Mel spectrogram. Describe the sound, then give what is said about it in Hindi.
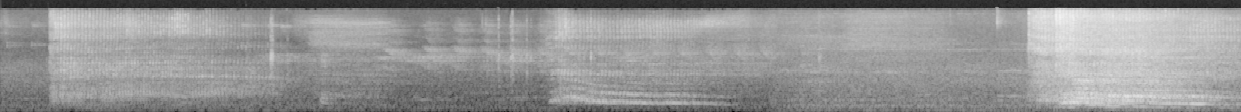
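A voice imitates a balloon deflating in three breathy, hissing bursts of air, one carrying a falling voiced squeal, with the final rush of hiss the loudest, made while breathing out and emptying the belly of air in a breathing game. “जैसे जैसे हम हवा को निकाल रहे वैसे हम अपने पेट को खाली करेंगे और साथ साथ एक गुब्बारे के पचकने की आवाज बनाएंगे।”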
